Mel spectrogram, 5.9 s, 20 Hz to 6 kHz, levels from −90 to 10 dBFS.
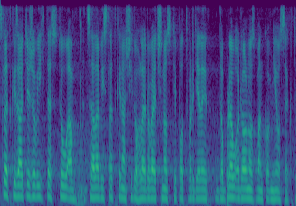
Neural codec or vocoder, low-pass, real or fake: none; 5.4 kHz; real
